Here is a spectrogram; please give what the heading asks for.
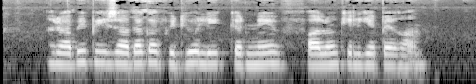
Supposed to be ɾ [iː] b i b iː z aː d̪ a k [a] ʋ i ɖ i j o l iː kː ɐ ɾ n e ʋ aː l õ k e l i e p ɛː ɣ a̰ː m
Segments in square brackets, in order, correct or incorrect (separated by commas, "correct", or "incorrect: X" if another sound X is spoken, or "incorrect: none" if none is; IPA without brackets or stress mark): incorrect: aː, correct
